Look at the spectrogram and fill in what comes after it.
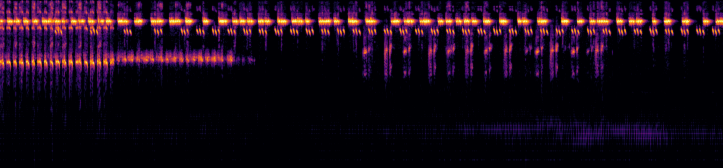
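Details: Crickets with a loud, shrill voice chirp steadily in high, quickly repeated bursts. A dense lower trill fills the first five seconds before fading, leaving the sharp chirps over faint lower pulses.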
